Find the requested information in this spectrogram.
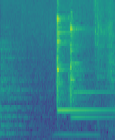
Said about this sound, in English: Uh, that, that's a little confusing, isn't it? You know, to, to wake up to the doorbell. Yeah, I'm not sure if I just get up or I got to go to the door.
